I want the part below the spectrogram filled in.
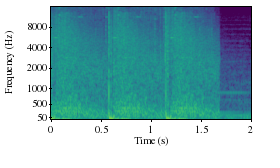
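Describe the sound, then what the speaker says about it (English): Gunfire in the Halo video game: a continuous dense burst of rapid shots with two sharper louder cracks inside it, loud and close, stopping abruptly after about a second and a half, with no voices. "I'm going to spawn a dude and just fire a few shots"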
